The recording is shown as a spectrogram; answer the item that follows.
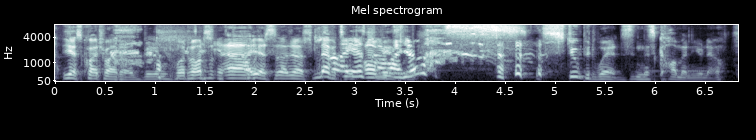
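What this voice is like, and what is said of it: Put-on posh giant character voice. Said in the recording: “That's his giant accent.”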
